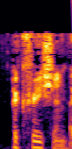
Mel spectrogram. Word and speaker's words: accretion: accretion? – Accretion.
